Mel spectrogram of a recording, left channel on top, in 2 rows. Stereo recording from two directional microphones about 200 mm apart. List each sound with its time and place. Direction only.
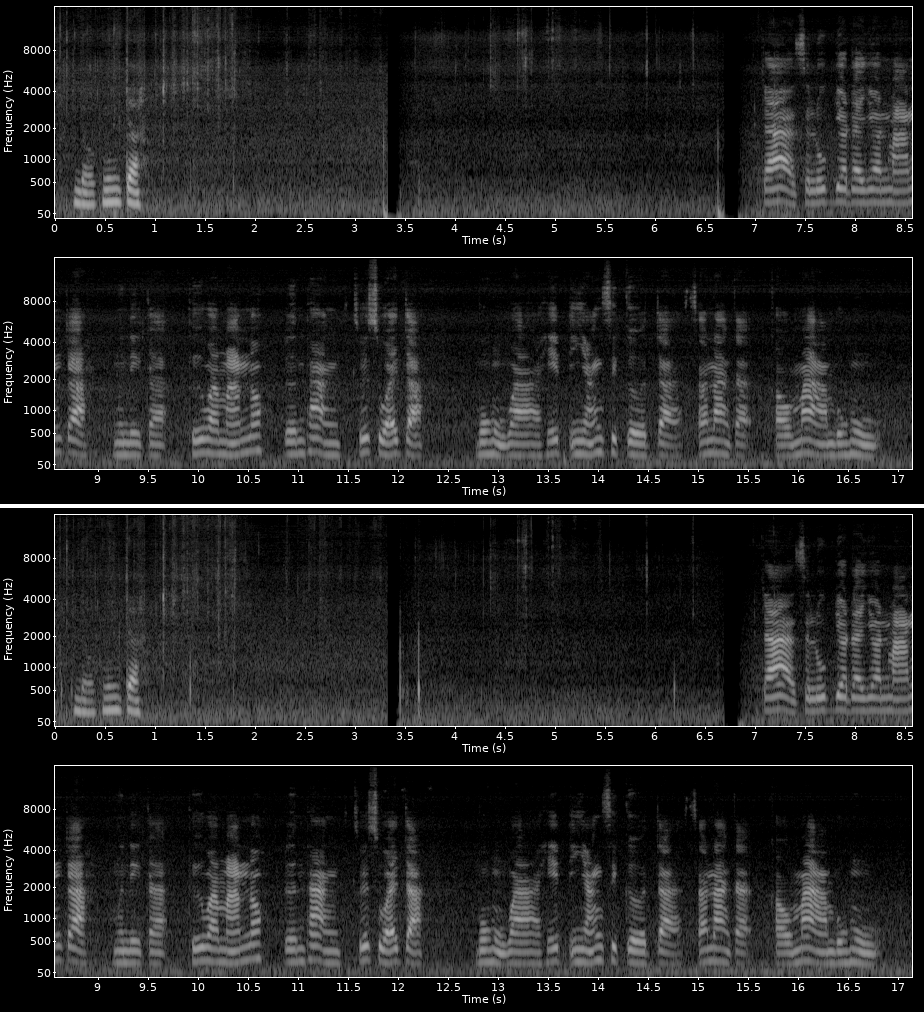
0.7 s speech: 50° left (ahead or behind)
7.1 s speech: 5° right (ahead or behind)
